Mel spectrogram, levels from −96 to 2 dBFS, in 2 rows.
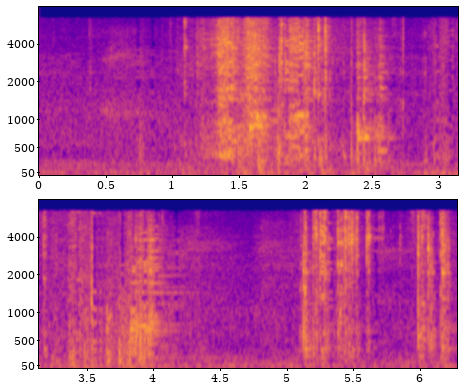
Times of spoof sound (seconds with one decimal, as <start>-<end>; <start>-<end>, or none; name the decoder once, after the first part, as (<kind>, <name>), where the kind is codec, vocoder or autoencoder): none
